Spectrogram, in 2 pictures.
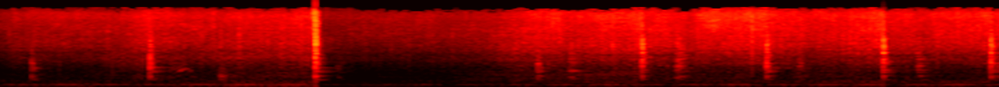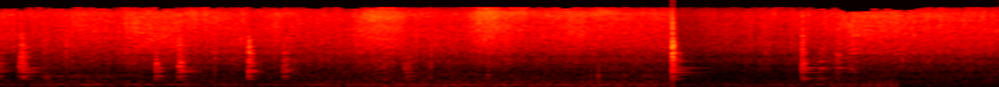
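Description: Sausage and eggs frying on a grill: a steady sizzle with repeated sharp clicks and knocks of a cooking utensil against the cooking surface.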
